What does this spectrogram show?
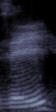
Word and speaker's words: Sze: um yes hi everyone my name is z um not many people know how to pronounce my surname so there you go um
